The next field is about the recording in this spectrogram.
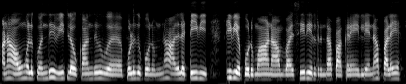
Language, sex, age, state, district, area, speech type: Tamil, female, 18-30, Tamil Nadu, Madurai, urban, spontaneous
